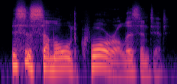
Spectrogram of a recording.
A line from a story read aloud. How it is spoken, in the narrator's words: I said impatiently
